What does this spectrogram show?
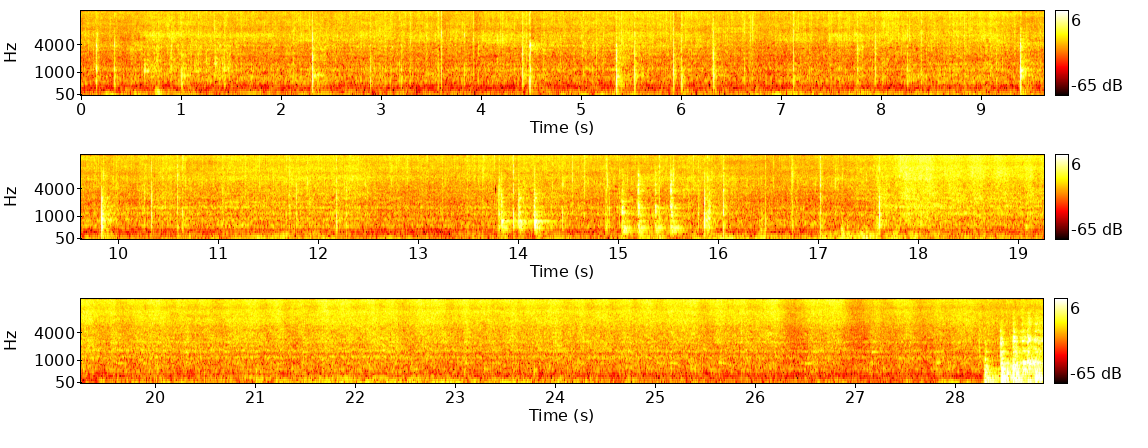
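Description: Squid pieces sizzling as they fry in a nonstick wok, with scattered clicks of a utensil against the pan. The sizzle grows louder about two-thirds of the way through, after chilli garlic sauce goes in, and near the end there are a few loud knocks as the pan is tossed on the gas burner.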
